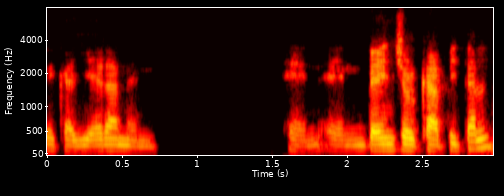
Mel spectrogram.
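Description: A man's normal speaking voice, medium in pitch, fairly slow, with fairly even intonation. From Venezuela. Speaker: venture capital investor. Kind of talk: interview.

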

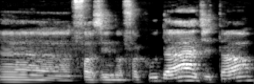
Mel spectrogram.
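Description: The tone is dark and mellow. Intonation moves in a lively way. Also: man. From Brazil, Piracicaba (São Paulo state interior). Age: 40s. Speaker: illustrator. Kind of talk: interview. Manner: hesitant, many fillers.

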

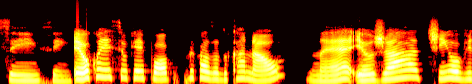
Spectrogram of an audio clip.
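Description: A woman talks in a normal speaking voice, fairly high in pitch, with lively intonation at a fairly slow pace. The sound is dry and close, with no echo. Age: 20s. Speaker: podcast co-host, streamer. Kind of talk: casual chat.

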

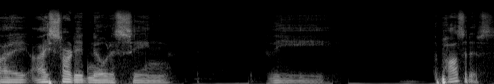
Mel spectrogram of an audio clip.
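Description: A man with an American accent has an unremarkable speaking voice. He talks fairly slowly with a fairly low pitch and ordinary pitch variation. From US, Filipino American. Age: 40s. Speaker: vocal coach and audio engineer. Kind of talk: interview.

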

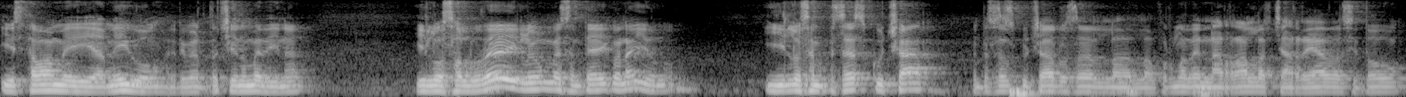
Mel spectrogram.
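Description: Speaking at a very fast pace, a man talks at medium pitch with ordinary pitch variation, and the room echo is audible. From Mexico. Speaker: charreada announcer, former coleador. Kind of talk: casual interview chat.

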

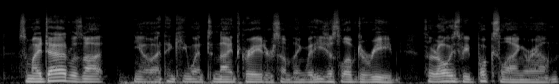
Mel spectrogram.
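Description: A man talks at medium pitch in a plain, everyday voice. His intonation is fairly even. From Canada, Ontario. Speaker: physics professor. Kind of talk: interview.

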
